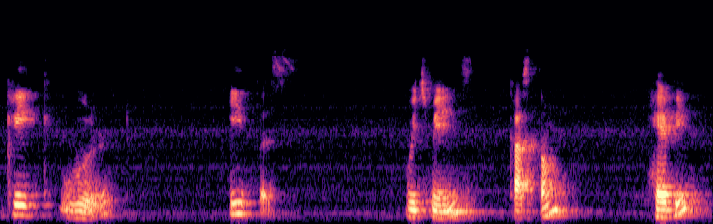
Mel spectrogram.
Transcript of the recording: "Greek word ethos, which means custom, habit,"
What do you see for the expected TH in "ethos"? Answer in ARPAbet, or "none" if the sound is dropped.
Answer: F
